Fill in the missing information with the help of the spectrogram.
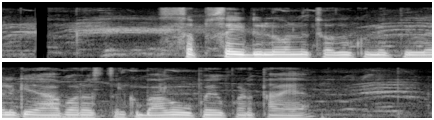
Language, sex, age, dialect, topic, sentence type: Telugu, male, 18-24, Central/Coastal, banking, statement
